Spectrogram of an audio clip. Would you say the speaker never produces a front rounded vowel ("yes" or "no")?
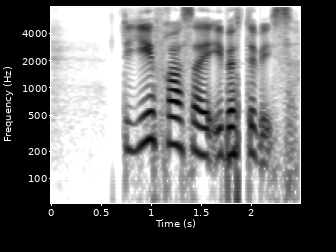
no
